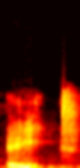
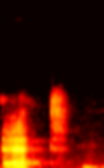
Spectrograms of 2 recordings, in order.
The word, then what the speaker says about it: eight: That word is eight, not et.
